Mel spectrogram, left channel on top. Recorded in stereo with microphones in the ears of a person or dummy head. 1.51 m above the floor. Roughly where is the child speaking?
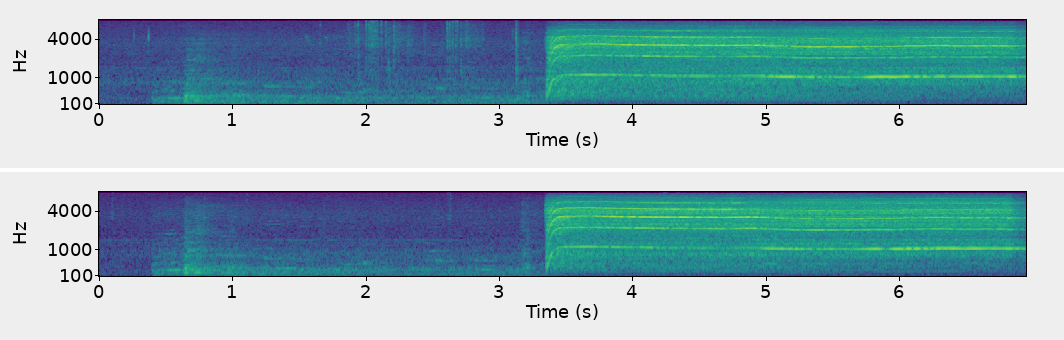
Right.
